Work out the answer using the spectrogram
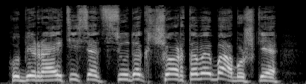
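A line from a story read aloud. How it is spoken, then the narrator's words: Shouting. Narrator (Russian): закричала Энни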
